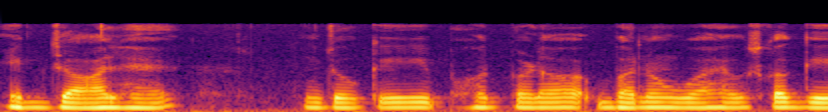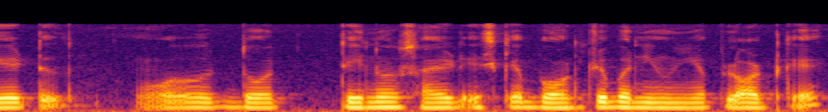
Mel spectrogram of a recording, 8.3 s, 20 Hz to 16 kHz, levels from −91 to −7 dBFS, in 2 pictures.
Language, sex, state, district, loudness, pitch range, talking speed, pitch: Hindi, male, Delhi, New Delhi, -16 LUFS, 125-130 Hz, 165 wpm, 125 Hz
